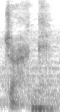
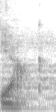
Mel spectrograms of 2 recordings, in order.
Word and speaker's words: Jack: This is Wynn, and that is Jack. Apologies for stepping on your introduction. It's pronounced Yak.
